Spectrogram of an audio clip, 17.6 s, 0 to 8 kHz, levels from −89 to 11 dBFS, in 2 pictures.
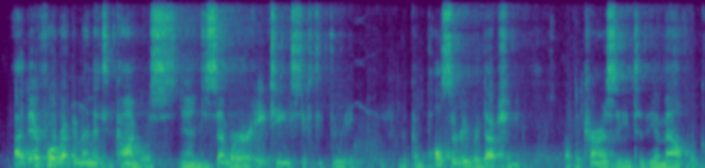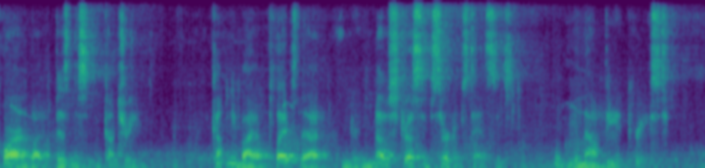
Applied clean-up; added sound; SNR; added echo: neural separator model SepFormer DNS4.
